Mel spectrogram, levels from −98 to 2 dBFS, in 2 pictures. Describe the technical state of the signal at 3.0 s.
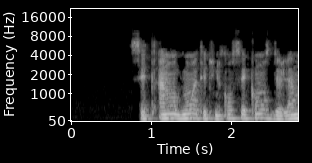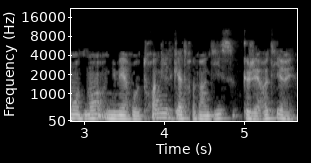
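At 3.01 to 3.05 s, right after "était une conséquence de", there is a short concealed packet loss: about 20 ms never arrived and the receiver extrapolated the preceding sound to fill it, giving a brief smear before "numéro trois mille". On a spectrogram it appears as a short stretch of repeated, slightly blurred harmonics or flattened noise, and the waveform shows a cycle-like repetition with a soft crossfade back.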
